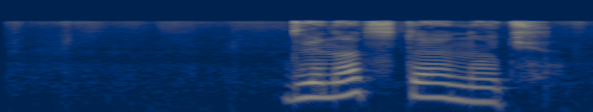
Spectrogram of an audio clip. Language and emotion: Russian, neutral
